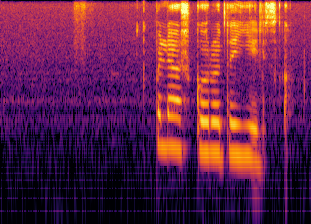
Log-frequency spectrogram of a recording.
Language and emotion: Russian, neutral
